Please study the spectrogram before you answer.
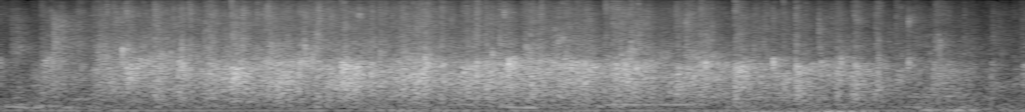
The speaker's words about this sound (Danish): Giv ham lige en stor varm hånd.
